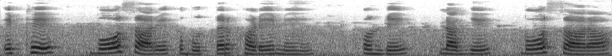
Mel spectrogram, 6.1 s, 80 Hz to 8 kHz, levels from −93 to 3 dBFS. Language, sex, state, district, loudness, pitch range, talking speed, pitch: Punjabi, female, Punjab, Pathankot, -16 LUFS, 195-230 Hz, 110 wpm, 210 Hz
